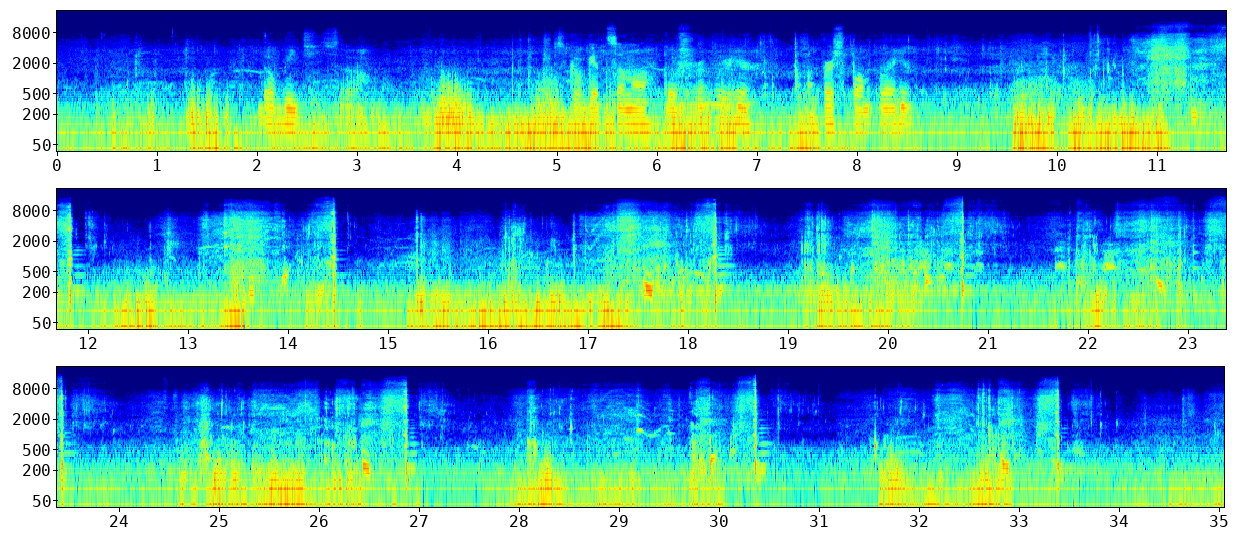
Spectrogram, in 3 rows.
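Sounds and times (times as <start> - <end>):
bait pump sucking and splashing: 13.1 - 14.7, 16.1 - 27.3.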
